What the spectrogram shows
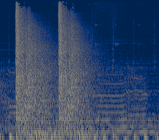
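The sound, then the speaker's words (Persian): Two loud revolver shots, fired by a man holding the revolver to Hazhir's heart, crack out about two-thirds of a second apart, each leaving a ringing, fading tail over a low, pulsing rumble underneath. “بنابراین دوباره یقه او رو میگیره هفتیرش رو روی قلب هجیر میذاره و دو تیر دیگه شلیک میکنه”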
